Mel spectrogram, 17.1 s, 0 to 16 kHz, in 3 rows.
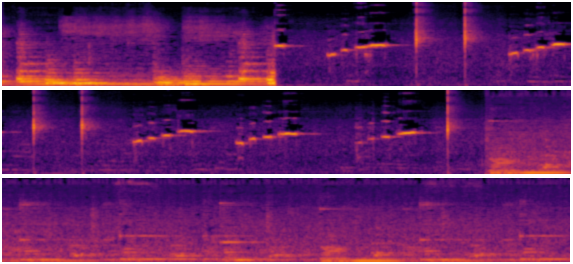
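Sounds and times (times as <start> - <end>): bird whistling: 2.7 - 4.0, 5.1 - 5.8, 7.0 - 10.0.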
